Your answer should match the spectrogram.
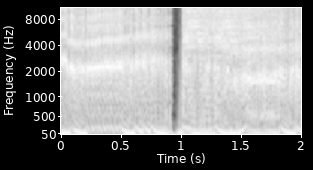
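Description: Speedcore track: very fast, densely repeated distorted kick drums under a harsh synth line that slides downward in pitch. The sound cuts out for an instant about halfway through.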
